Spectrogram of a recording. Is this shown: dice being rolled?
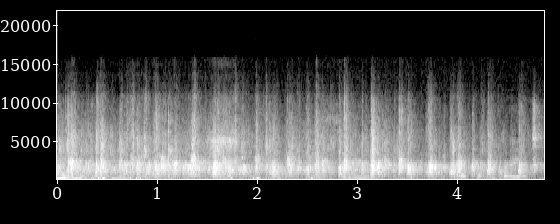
no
